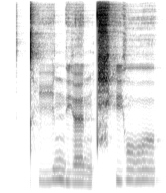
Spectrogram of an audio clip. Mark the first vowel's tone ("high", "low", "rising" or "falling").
rising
